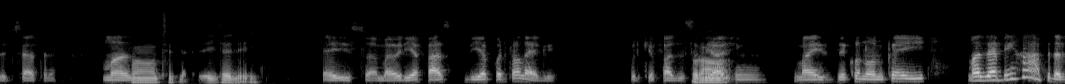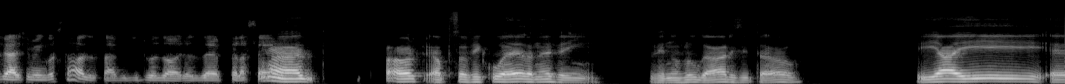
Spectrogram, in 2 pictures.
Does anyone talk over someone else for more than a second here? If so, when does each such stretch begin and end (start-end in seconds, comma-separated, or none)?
none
